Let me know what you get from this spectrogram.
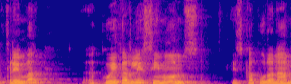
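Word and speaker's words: Symonds: University list, ये एक ranking है फ्रेमवर्क क्वेकरली सिमोन्स, इसका पूरा नाम है क्वेकरली सिमोन्स, जिसे साइमंड्स भी पढ़ा जाता है कहीं कहीं, क्वेकरली सिमोन इसका सही प्रोनाउंसिएशन है।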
